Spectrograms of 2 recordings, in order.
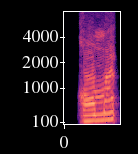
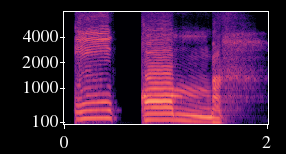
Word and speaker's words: iqomah: Qat enggak? Orang Arab enggak kenal qat. What is the meaning ofat? Yang betul iqomah. Ada tulisannya gede di layar. Saatnya iqomah dibacanya apa? Qat. Nah, itu kita mah sudah biasa dengan istilah yang salah. Padahal asalasnya iqomah dibacana jadi komat.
